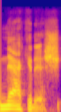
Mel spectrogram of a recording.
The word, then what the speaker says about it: Natchitoches: If you ever see the name Natchitoches, you won't know it's pronounced Natchitoches. That's how you can tell a native of Louisiana from someone who's not a native of Louisiana. If you're not a native of Louisiana, it's Natchitoches, but it's actually Natchitoches, and it's Natchitoches meat pies.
